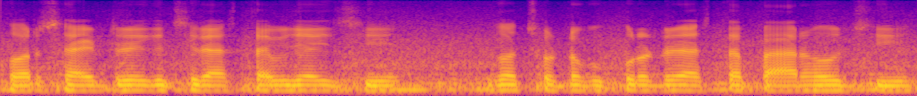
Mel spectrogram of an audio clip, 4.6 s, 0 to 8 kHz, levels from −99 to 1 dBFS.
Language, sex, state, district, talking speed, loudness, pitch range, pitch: Odia, male, Odisha, Sambalpur, 170 wpm, -14 LUFS, 115-120 Hz, 120 Hz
